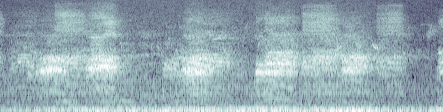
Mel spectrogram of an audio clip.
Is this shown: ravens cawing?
yes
